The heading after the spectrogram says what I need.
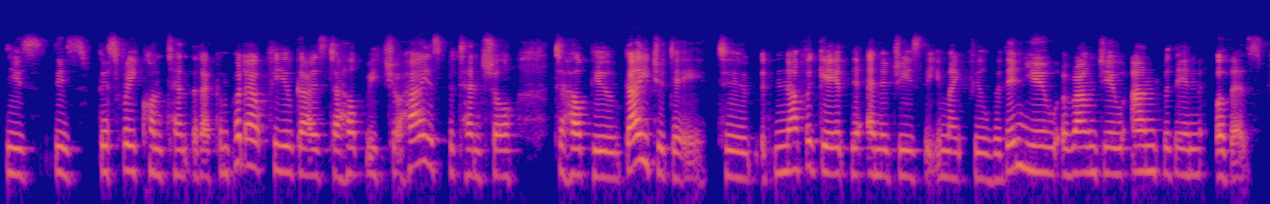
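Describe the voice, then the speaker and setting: A British woman tarot reader, congested and sniffly, gives a casual spiritual reading in a vlog monologue. Her medium-pitched, darkish voice stays steady at normal speed, while her talk rambles with ums and restarts.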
